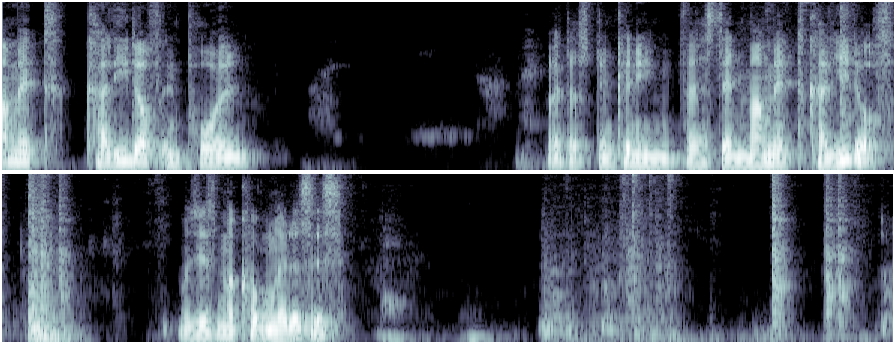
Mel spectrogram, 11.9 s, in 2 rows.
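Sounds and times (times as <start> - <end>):
speech: 0.0 - 1.7, 3.6 - 6.3, 7.1 - 8.3
chair creaking: 9.5 - 11.8.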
